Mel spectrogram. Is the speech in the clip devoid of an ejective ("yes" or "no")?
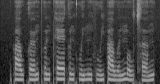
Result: yes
